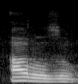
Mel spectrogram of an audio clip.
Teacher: ইজা দুক্কাতিল আরজু, আরজু এখানে রা এবং জদকে মোটা আওয়াজে পড়তে হবে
